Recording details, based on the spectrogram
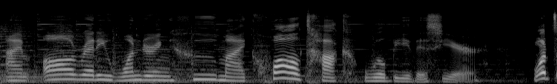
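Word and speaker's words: qualtagh: qu a a l t a g h qual talk or in some parts of Britain it's pronounced qual and it comes from mans it comes from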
